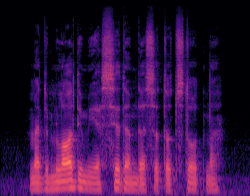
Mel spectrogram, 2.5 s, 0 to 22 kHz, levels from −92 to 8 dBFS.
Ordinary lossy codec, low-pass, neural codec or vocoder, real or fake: none; 19.8 kHz; none; real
